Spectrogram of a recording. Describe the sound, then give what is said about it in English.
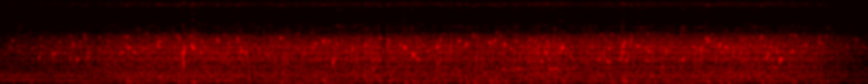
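Rain recorded underwater: a dense, steady patter of countless tiny drop impacts, crackling and fizzing in the mid and upper range over a low muffled rumble, continuous with no voices. “But for now, I want to leave you with a little gift of listening to what a fish might hear on a rainy day.”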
